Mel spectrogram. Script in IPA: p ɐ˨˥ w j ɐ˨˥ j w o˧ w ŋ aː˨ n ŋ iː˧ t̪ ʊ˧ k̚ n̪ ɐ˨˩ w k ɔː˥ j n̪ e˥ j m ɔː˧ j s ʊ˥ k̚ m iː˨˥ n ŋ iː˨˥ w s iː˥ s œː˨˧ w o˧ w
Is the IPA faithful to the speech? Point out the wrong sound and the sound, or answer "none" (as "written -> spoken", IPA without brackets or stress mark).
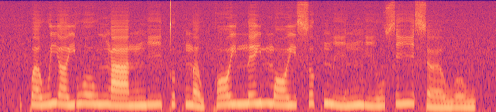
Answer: none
